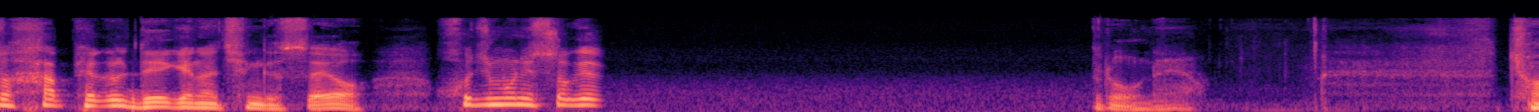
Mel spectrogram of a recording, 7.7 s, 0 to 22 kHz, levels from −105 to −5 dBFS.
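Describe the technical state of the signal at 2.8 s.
A brief smear or wobble in the speech around 2.75 to 2.81 s marks short concealed packet loss: about 40 ms of audio arrived too late to decode, so the receiver extended the preceding sound to bridge the gap, then blended back into the real signal.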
